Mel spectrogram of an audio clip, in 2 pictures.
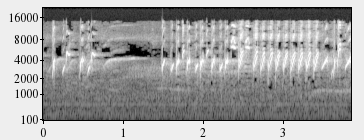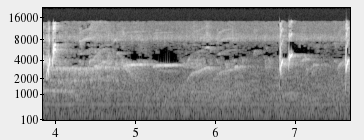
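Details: European goldfinch, a 'del paso' (passage) bird, opening with a few chirps, then a long rapid tinkling trill of evenly repeated notes, fading into soft twitters and isolated calls.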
